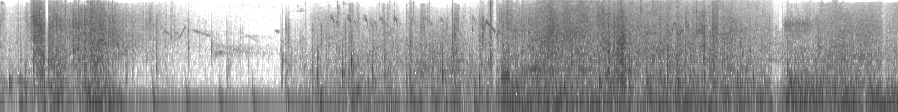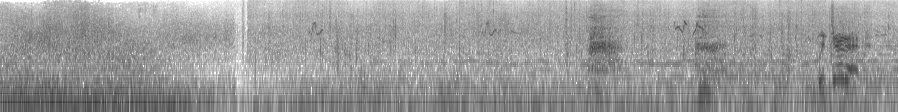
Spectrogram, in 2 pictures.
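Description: A booby-trapped bomb detonating in Horizon Zero Dawn, a heavy booming blast with crumbling debris and a rushing roar that fades into lingering rumble, with character voices talking over it.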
